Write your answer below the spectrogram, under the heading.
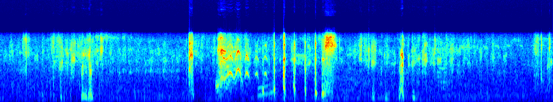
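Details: Dog giving high, whining whimpers and short sharp yips, clustered in a lively burst midway with a few isolated yelps around it, while people talk and call out in Tamil nearby.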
